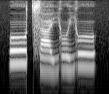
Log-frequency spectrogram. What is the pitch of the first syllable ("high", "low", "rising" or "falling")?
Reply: high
